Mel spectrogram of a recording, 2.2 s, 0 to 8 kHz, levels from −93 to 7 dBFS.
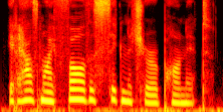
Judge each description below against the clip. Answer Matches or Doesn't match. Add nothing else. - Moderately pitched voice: Doesn't match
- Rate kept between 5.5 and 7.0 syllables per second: Matches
